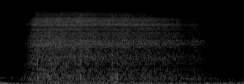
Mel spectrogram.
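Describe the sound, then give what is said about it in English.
One long, deep breath drawn in, a steady airy hiss that swells quickly, holds for about two seconds and then fades out, with no other sound. “And now I just want you to take one big deep breath in”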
